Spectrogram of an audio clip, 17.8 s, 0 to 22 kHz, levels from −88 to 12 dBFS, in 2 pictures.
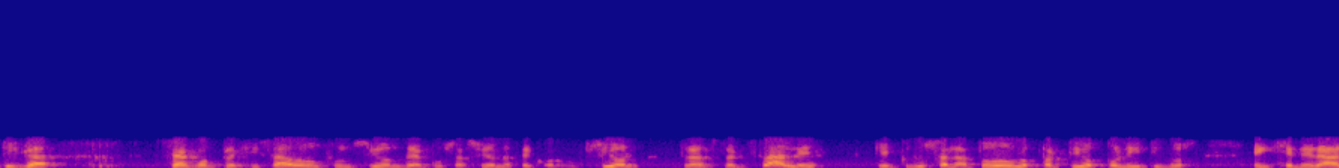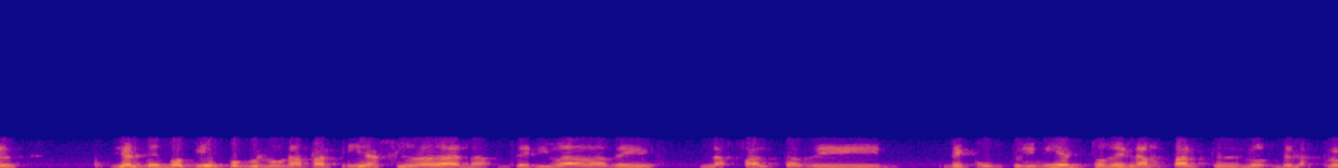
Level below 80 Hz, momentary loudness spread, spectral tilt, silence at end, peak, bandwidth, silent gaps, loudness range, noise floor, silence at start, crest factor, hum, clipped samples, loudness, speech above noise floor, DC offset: -76 dBFS; 13 LU; -2 dB/octave; 0 s; -4 dBFS; 4.2 kHz; none; 5 LU; -48 dBFS; 0.05 s; 20 dB; none; under 0.1%; -24 LUFS; 25 dB; under 0.1%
